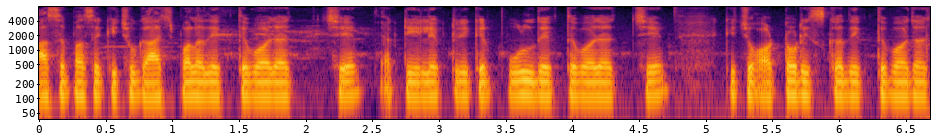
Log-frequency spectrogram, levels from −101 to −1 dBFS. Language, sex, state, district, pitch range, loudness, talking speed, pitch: Bengali, male, West Bengal, Paschim Medinipur, 110-115 Hz, -19 LUFS, 180 wpm, 115 Hz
